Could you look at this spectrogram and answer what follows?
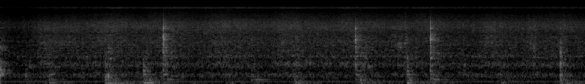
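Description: Chicken pasta in a creamy white sauce being stirred in a pan over a soft, quiet sizzle, with slow scraping strokes and a few sharp utensil taps against the pan.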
